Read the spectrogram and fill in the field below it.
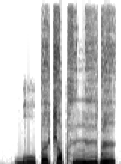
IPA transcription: ɡ͡b uː˨ p ɛ˨ t͡ʃ a˨ pʰ i˨ ɲ iː˦ ɗ e˦˨

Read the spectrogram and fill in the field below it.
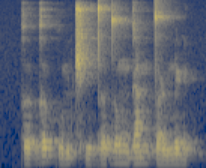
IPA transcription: k ɤ˩ ɡ ɤ˦ kʷ a˩˥ m ʈ͡ʂʰ i˩ d̪ ɤ˩˥ d̪ o˦ ŋ ɡ a˦ m t̪ ɔ˩ ɳ m e˧˩ ɳ

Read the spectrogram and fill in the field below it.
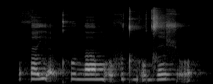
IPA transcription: θ ɛ j ɛ̰ kʷʰ e ŋ ɐː m o̰ f u tʲ ɡʷ ḛ w d͡z e ʃ o̰

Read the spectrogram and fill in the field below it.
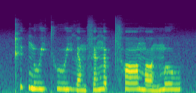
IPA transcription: kʰ ɪ˥ k̚ n̪ uː˨ j t̪ʰ uː˨ j l ɐ˨˩ m s ɐ˨˥ ŋ ɐ˨˥ p̚ t͡sʰ ɔː˧ m ɔː˨˩ n m o˧ w

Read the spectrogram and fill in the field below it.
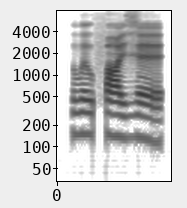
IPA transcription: β ə ʊ̯ f ɑ ɪ̯ ɣ ɛ

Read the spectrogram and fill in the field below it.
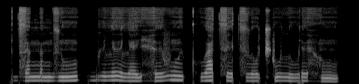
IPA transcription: d͡z ɐ ŋ ɐ ŋ z ũ | b ɨ l ɘ l ɛ i̯ h ɘ v ũ i̯ kʷʰ a t͡s ɘ t͡s l o t͡ʃʼ u l u ɾ ɘ h ũ

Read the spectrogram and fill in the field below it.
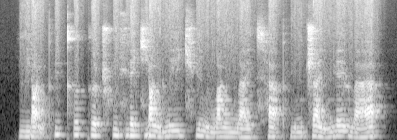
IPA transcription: l j ɑ̰˨˩ ŋ pʰ y˥˩ kʰ ɤ˥ k ɤ˥˧ ʈ͡ʂʰ u˥˧ ɕ ɥ ɛ˥˧ t͡ɕ j ɑ˥˩ ŋ ɻ w e˥ ɪ̯ t͡ɕʰ y˥˩ n l w ɑ˥ ŋ n̪ w a˧˥ ɪ̯ t͡sʰ ä˥˩ pʰ y˧˥ n ʈ͡ʂ a˥˩ ɪ̯ n̪ ɥ ɛ˥ ɻ w ä˧˥

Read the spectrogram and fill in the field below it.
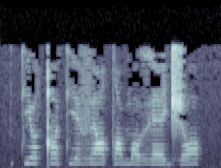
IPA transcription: tʲ ɔ ǃ ɒ tʲ ɛ v ɛ tˤ ɛ m ɔ ɣ ɛ d͡ʒ ɔ

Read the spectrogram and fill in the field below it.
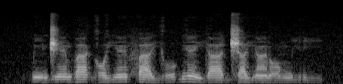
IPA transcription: k͡p ĩ˧ d͡ʒ ɛ̃˦ b a˦ ɡ ɔ˧ j ɛ̃˦ f a˦˨ j o˨˦ ɡ ɛ̃˦˨ j a˧ d͡ʒ a˧ j ã˧ ɾ ɔ˧ m i˦ ɾ i˧

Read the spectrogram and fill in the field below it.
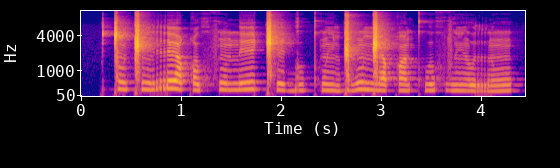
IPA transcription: ǀ ũ ǁ ĩ r ɛ qʷ ɛ xʷ f ũ n̪ e ǁʰ e ɡ u kʷʰ ĩ ɡ͡ǁ ũ ŋ͡ǁ e qʷ ĩ kʷʰ ə xʷ v ĩ ʊ̯ r ũ

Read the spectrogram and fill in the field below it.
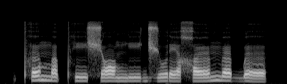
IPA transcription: pʰ ə m ɐ pʰ i ʃ ɔ ŋ i d͡ʒ u ɾ e χ œ m œ ɓ ə

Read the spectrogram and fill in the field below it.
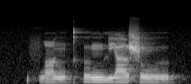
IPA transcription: f w ɑ˨˩ ŋ kʰ ɤ˥ ŋ l j ä˥ ʂ o˥˩ ʊ̯

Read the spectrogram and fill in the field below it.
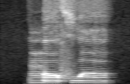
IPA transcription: n ɤ˨ f w ɯ˨

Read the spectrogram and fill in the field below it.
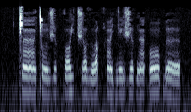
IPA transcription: ǁ ã ǀ õ ʒ ɤ k ɔ j t͡ʃ ɔ ð o qʰ ẽ j d ẽ ʒ ə ɡ ã ʔ ɔ̃ ɓ ə

